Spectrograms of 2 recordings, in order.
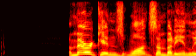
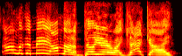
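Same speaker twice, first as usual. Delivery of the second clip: high-pitched mock self-promotion; mocking imitation; 9 semitones higher than usual. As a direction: parody a politician pleading in a raised voice. Mocking the candidate's regular-guy pitch.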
